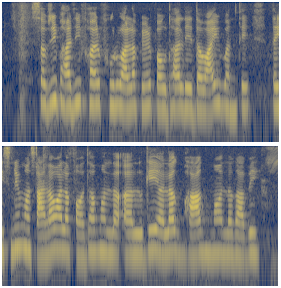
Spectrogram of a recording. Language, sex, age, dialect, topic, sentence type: Chhattisgarhi, female, 18-24, Central, agriculture, statement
